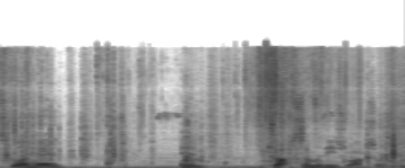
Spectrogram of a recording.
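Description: Wet pebbles rattle and clatter as a handful is dropped onto gravelly ground.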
